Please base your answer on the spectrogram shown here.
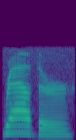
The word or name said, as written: rather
